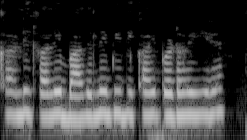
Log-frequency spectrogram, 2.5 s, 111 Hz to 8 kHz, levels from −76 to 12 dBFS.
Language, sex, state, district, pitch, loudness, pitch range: Hindi, female, Jharkhand, Deoghar, 235 Hz, -15 LUFS, 235-245 Hz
